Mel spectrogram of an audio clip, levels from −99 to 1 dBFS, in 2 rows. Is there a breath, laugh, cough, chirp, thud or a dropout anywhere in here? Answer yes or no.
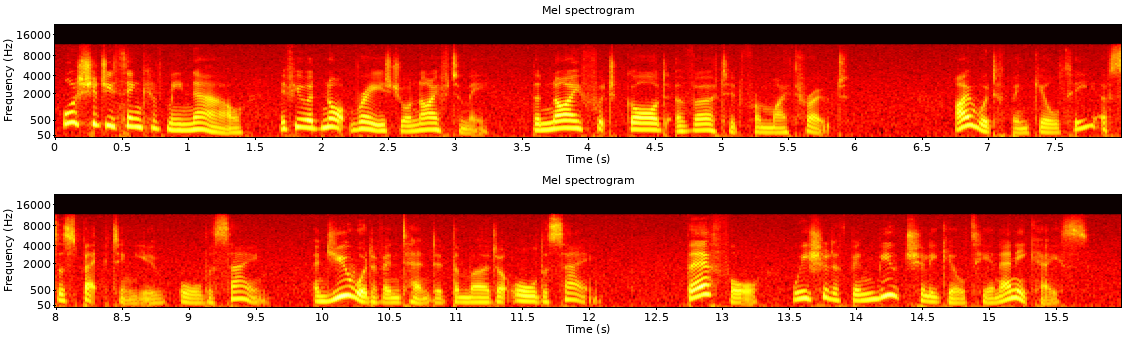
no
